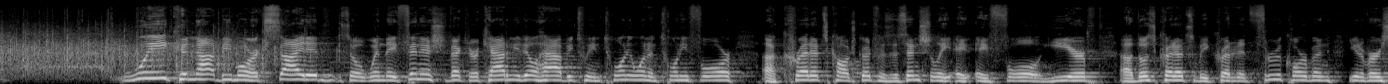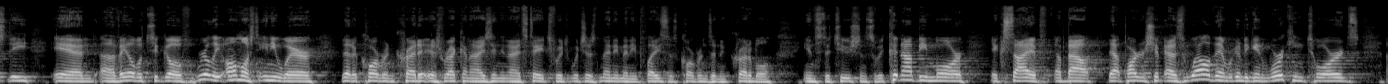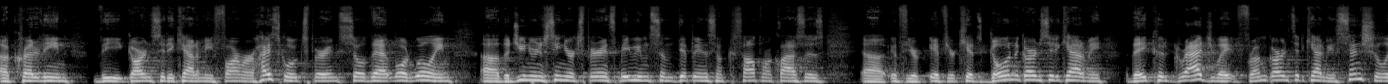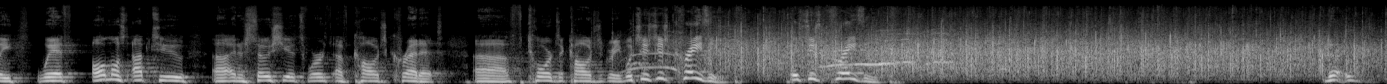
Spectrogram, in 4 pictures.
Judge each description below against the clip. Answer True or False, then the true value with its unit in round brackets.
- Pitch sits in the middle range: True (165 Hz)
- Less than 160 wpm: False (170 wpm)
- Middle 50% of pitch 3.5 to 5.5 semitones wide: True (4.2 semitones)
